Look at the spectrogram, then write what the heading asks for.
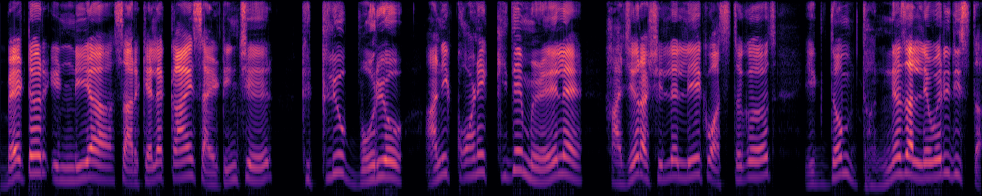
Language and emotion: Goan Konkani, happy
